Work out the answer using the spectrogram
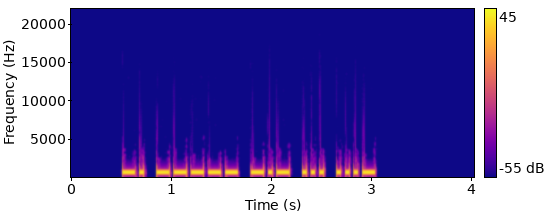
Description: Morse code, heard as a keyed tone, about 28 wpm, 700 Hz. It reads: N0KSV
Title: USA Call Signs Repeated 2x 28wpm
